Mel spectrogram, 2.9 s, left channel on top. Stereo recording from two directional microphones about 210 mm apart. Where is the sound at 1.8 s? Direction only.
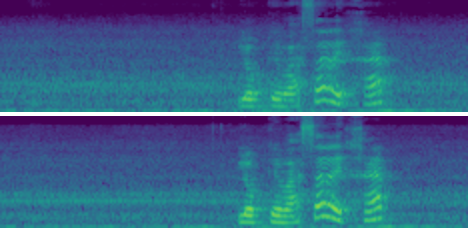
50° right (ahead or behind).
